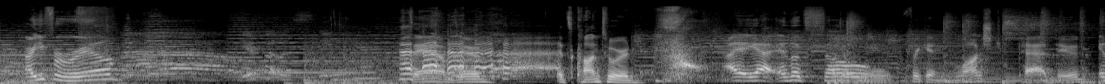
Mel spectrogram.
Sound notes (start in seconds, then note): 0.0 people cheering; 0.0 triumphant music; 4.0 laughs; 6.4 imitates whooshing wind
